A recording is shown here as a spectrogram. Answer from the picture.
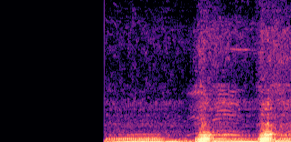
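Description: Silence for about the first three-quarters of a second, then a motorcycle engine running, heard from on the bike, its pitch falling and rising a couple of times.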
